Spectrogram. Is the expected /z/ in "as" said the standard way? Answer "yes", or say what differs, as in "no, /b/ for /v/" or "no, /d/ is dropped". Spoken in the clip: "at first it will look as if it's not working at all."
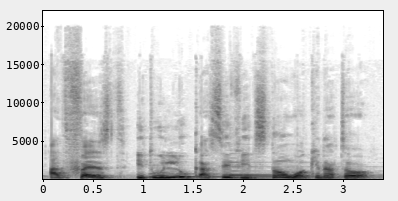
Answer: no, /s/ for /z/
